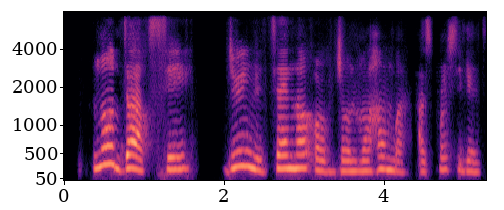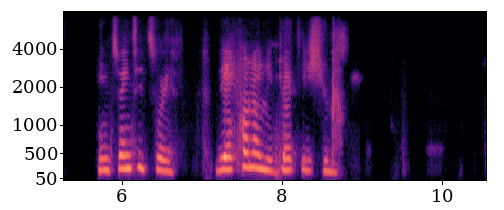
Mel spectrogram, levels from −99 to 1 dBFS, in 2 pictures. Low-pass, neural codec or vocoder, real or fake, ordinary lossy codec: 7.2 kHz; codec, 16 kHz, 1 kbps, FreqCodec, smaller model; fake; AAC, 48 kbps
